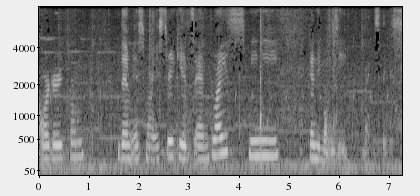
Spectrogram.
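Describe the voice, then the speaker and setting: The speaker talks at a very slow pace with a non-native accent while music plays in the background. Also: woman. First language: not English. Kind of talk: casual unboxing talk to camera.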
